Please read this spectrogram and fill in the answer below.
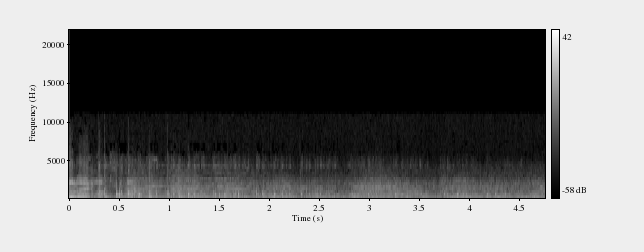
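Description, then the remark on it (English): Horses galloping as a rider on horseback is chased by two horsemen, their hoofbeats drumming in a fast, steady rhythm throughout, loud over a dense, busy background of other sound. “As he started to gallop, there was no doubt that they were coming after him.”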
